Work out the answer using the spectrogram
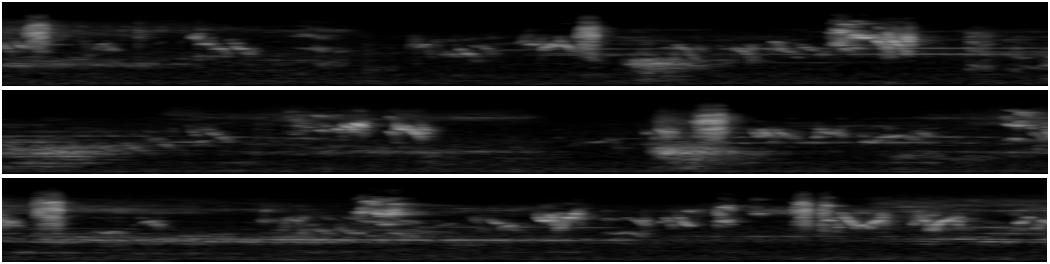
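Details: A happy tame budgie keeps up a continuous warble: scratchy chatter mixed with sharp squeaks and a few drawn-out whistled tones, rising in several loud bursts.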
